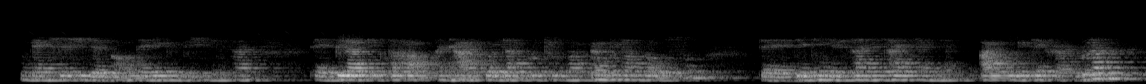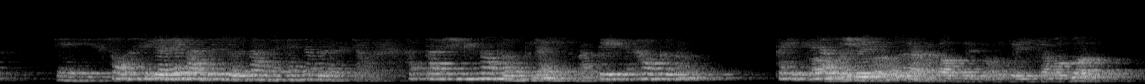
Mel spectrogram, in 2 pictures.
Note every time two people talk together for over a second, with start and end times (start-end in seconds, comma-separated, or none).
19.5-20.8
